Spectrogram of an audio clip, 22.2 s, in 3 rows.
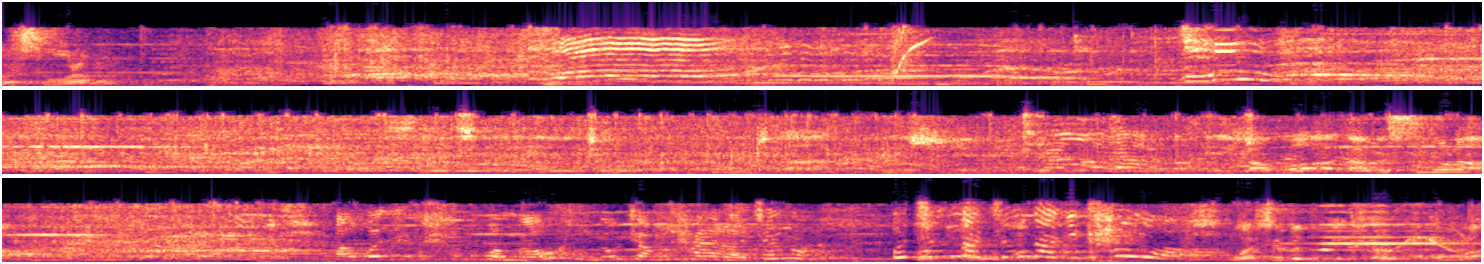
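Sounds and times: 
speech: 0.1s - 3.2s, 13.6s - 15.2s, 17.2s - 22.1s
audience continuously applauding and cheering: 0.6s - 17.2s.

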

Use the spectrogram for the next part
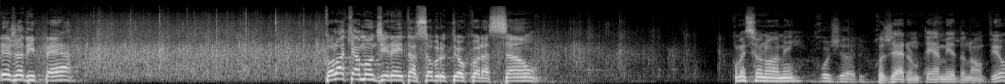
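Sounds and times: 
speech: 0.0s - 0.8s, 3.2s - 5.5s, 7.4s - 10.0s
audience applauding: 0.0s - 7.4s.

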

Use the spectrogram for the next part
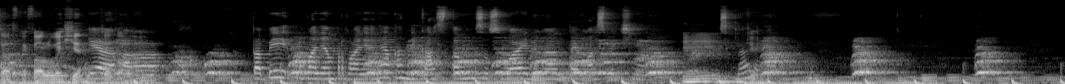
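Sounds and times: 
dog barking: 0.0s - 0.4s, 1.7s - 6.8s, 7.5s - 8.9s, 9.8s - 10.2s
speech: 0.0s - 8.8s.

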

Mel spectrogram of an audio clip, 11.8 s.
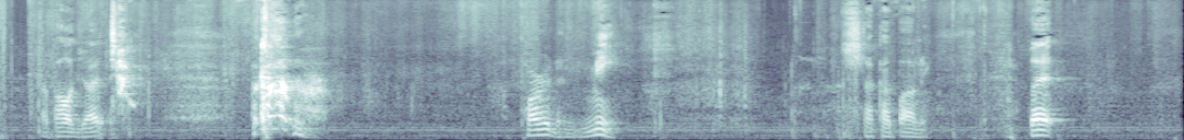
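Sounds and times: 
speech: 0.4s - 1.3s, 2.6s - 3.4s, 5.3s - 6.3s, 8.7s - 9.4s, 10.3s - 10.7s
person sneezing: 1.1s - 3.5s.

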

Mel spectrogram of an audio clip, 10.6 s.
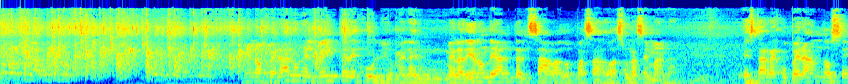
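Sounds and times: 
audience applause: 0.0s - 5.0s
speech: 3.1s - 8.6s, 9.3s - 10.5s.

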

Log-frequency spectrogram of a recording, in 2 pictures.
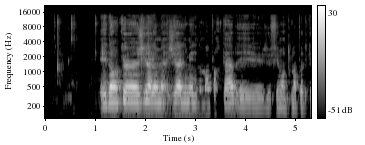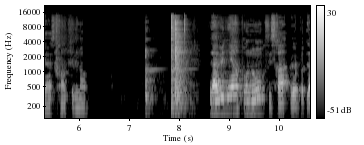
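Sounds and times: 
speech: 1.1s - 6.3s, 8.6s - 10.6s
metal utensils clinking against a pan or bowl while preparing an omelette: 7.4s - 8.3s.

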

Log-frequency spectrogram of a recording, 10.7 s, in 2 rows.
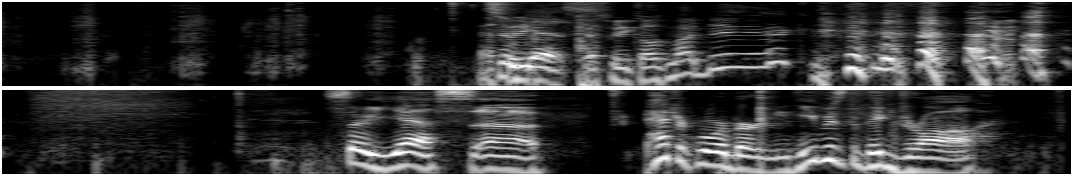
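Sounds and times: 
person sipping and swallowing an energy drink: 0.0s - 2.6s
speech: 2.4s - 5.4s, 7.0s - 10.6s
laughter: 4.0s - 5.6s.

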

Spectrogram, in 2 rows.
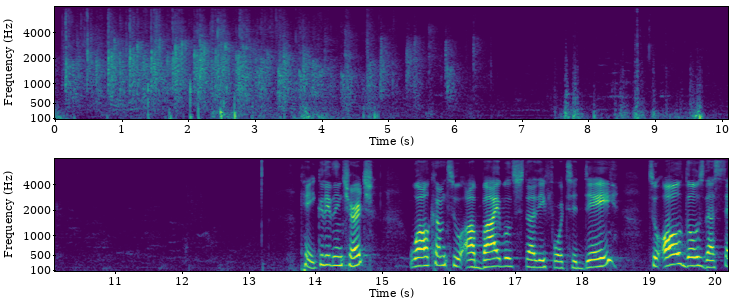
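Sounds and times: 
audience clapping: 0.0s - 6.6s
speech: 13.8s - 20.1s.

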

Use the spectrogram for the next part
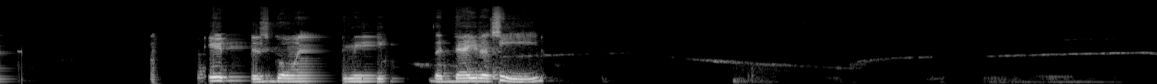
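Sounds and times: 
speech: 2.1s - 5.5s
fire engine wailing siren: 3.2s - 11.5s.

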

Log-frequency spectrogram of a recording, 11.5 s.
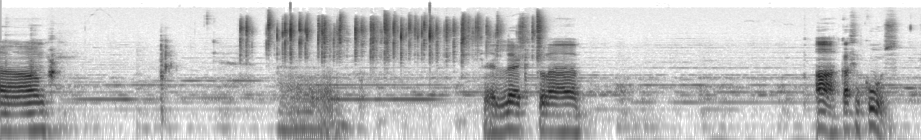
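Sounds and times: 
speech: 0.0s - 0.8s, 6.0s - 7.4s, 10.2s - 11.3s
dice rattling: 3.0s - 6.9s.

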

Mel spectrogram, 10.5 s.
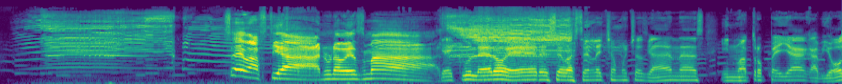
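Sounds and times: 
baby crying sound effect: 0.0s - 7.8s
speech: 2.9s - 10.5s.

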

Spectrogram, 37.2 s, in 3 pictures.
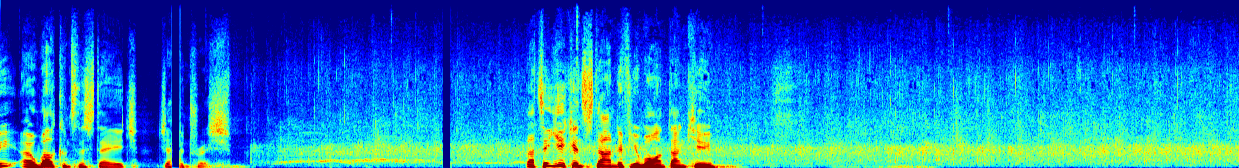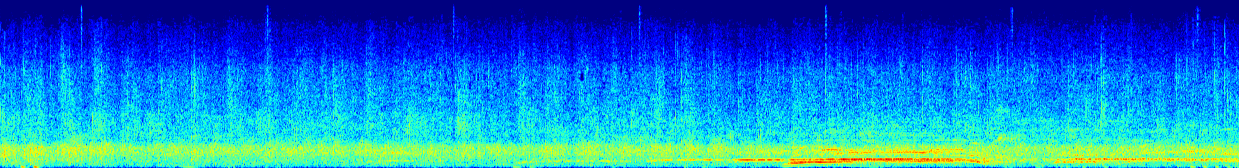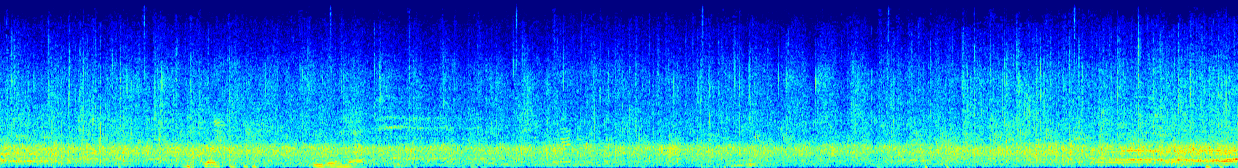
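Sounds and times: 
speech: 0.0s - 2.5s, 5.2s - 7.3s
audience applause: 2.5s - 37.1s
indistinct voices and cheers: 2.6s - 7.4s, 16.1s - 16.7s, 17.5s - 26.0s, 27.9s - 30.8s, 35.1s - 37.1s.

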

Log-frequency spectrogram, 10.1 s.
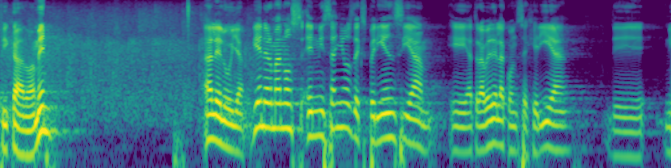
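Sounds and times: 
speech: 0.0s - 0.9s, 3.1s - 8.6s, 9.2s - 10.0s
audience clapping hands: 0.0s - 4.6s.

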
